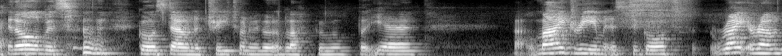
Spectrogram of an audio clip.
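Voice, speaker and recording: With an unremarkable speaking voice, a woman at a medium pitch talks at a fairly slow pace using fairly even intonation. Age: 60s. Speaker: travel vlogger. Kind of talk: casual chat; vlog narration. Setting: at home; train station.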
